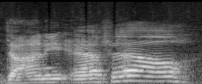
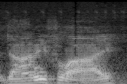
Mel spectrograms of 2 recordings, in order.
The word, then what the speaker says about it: DonnyFL: I say DonnyFL, I don't know why, it's DonnyFL, but for some reason, for 5 years, I've always called him DonnyFL. I don't know why, but it rhymes with fly.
